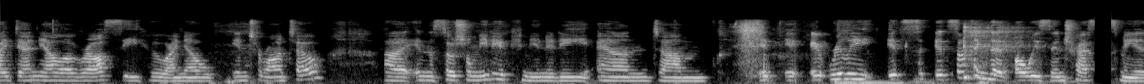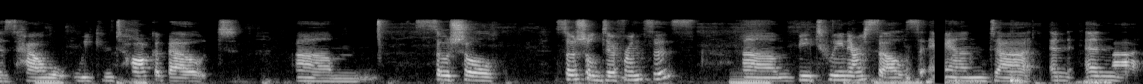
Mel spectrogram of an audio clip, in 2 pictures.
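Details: Adult woman speaking; normal speech.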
